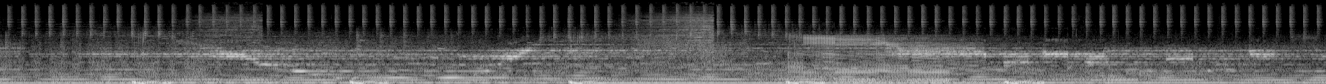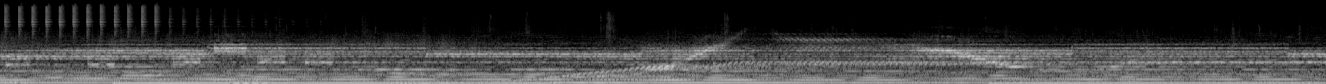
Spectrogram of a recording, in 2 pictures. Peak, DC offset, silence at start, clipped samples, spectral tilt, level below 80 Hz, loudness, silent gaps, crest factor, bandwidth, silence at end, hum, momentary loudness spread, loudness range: -2 dBFS; under 0.1%; 0 s; under 0.1%; -5 dB/octave; -24 dBFS; -20 LUFS; none; 16 dB; 18 kHz; 0 s; none; 9 LU; 5 LU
